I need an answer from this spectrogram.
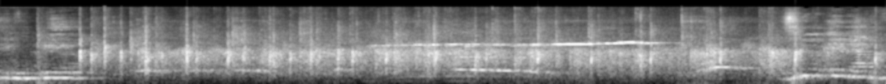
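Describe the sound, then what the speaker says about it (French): Applause from a crowd at a Congolese gospel music conference honouring a singer, steady clapping throughout, with a presenter's voice and musical or vocal tones riding over it. "on peut l'applaudir s'il vous plaît"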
